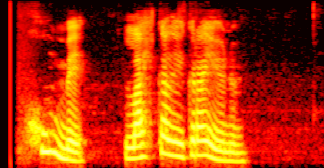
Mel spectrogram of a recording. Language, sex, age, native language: Icelandic, female, 40-49, Icelandic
